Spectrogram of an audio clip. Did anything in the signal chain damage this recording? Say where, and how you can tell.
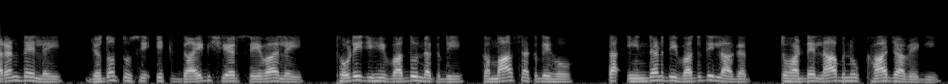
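Yes. From start to finish the speech sounds muffled and hoarse, with consonants smeared together and nothing audible above 3.8 kHz. That points to the codec stage, specifically G.723.1 codec damage, which is heavy here. The codec works in 30 ms frames and refreshes its model of the voice only slowly, so quick transitions blur. The thin, rough texture fits a bitrate of around 6 kbit/s.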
